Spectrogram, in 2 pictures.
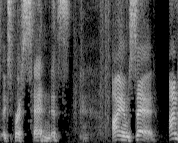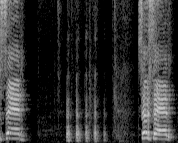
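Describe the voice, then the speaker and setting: A man's voice: on the high side, pushed and bright. A man delivering a rambling, profane ranting monologue, sarcastic and laughing at his own jokes.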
